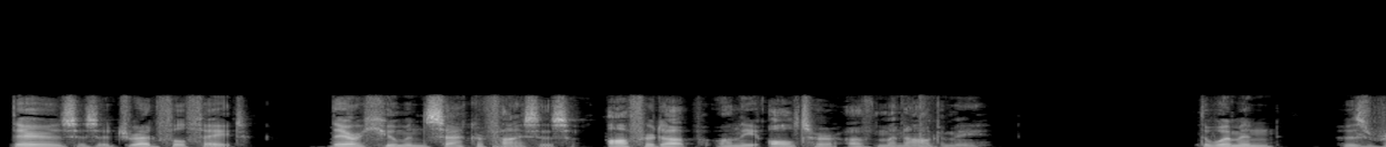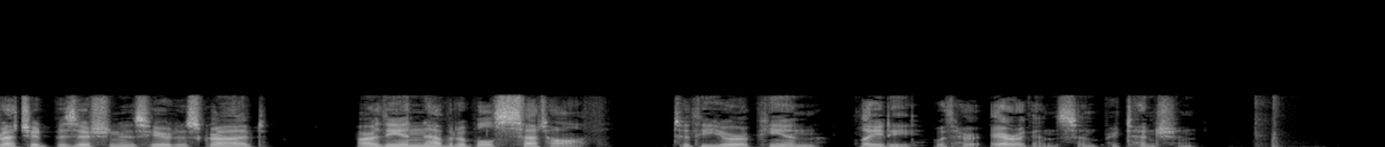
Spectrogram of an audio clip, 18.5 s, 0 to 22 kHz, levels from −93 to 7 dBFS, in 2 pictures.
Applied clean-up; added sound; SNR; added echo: neural mask model RNNoise.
